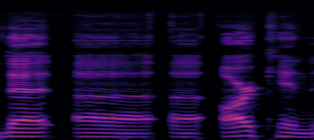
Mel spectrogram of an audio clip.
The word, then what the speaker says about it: Archen: said that uh uh arkhan is the way to pronounce that pokemon to me because i always called it archen and she was like no it's arcane like archaeology and i was like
